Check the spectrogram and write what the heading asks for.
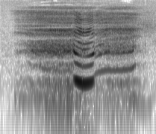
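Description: A person's breathy, strained vocal noise of exasperation, a frustrated groan-like sound with a short, louder squeak about a second in that dips and then rises in pitch.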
